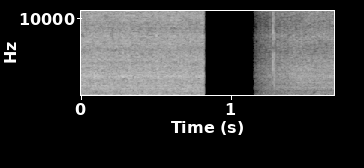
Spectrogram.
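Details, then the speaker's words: 2003 Chevy Silverado 5.3L V8 after replacing the worn AC belt tensioner/idler pulley that had screamed while driving: steady, even idle with no squeal or scream from the belt drive; normal idle, noise gone. "it is running and it is you don't hear any of that noise coming out of it before"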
